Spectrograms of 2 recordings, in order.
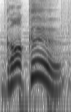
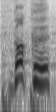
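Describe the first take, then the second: First: The final vowel is held long. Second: The final vowel is short. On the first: The speaker calls it right. "This ku, just like boru, is a long vowel" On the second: The speaker calls it wrong. "it's not Goku"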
